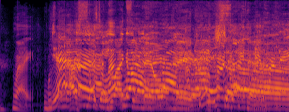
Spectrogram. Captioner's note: collective chatter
